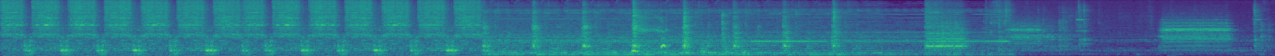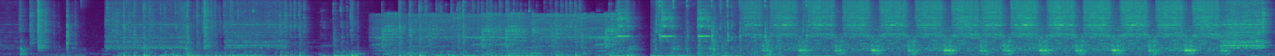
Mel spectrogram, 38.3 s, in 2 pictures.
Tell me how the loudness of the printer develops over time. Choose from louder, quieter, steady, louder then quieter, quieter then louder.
quieter then louder.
